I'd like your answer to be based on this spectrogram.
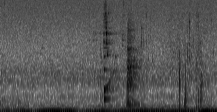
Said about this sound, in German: Mal einen Schluck Wasser trinken.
